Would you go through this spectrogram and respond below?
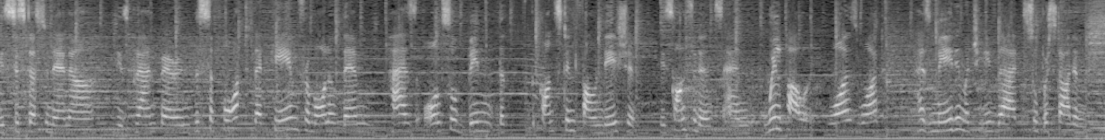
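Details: Adult woman speaking; fluent speech, no speech disorder.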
